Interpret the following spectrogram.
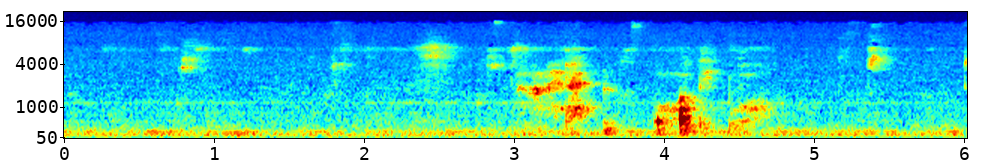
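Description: Faint eating sounds: soft chewing and small mouth clicks, with a brief soft vocal sound about three to four and a half seconds in.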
